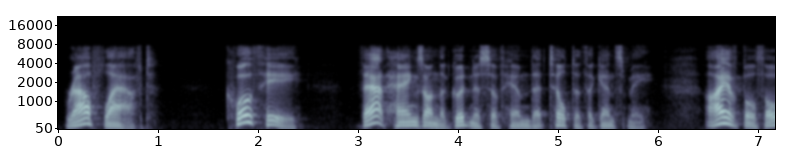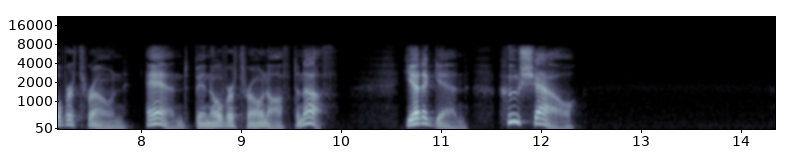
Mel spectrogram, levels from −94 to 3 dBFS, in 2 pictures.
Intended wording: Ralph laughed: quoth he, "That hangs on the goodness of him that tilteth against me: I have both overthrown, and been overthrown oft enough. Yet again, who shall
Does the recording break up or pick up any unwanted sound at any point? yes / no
no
